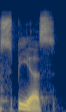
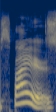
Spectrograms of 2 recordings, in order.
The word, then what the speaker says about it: Spires: Which is weird because I'm more German than I am Scottish, but I have the Scottish pronunciation.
